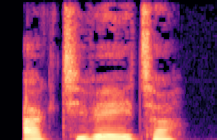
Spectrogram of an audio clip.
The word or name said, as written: aktivator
